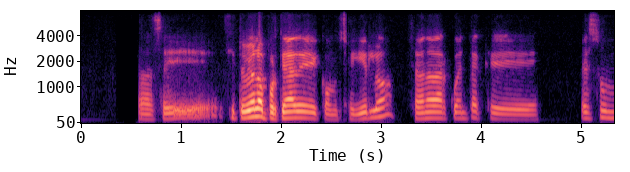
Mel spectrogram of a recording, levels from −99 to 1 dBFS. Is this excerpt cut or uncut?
cut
